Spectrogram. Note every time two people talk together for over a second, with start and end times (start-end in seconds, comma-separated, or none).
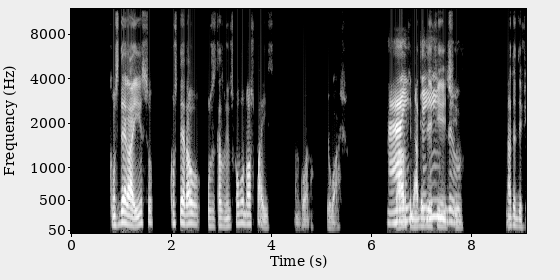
6.4-7.8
